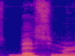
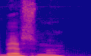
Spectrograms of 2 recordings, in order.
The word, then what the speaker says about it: Bessemer: except it wasn't pronounced Bessemer, it's pronounced Bessemer.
